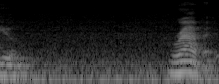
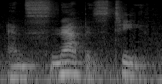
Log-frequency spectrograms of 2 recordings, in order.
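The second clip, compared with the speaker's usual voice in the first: plain reading voice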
